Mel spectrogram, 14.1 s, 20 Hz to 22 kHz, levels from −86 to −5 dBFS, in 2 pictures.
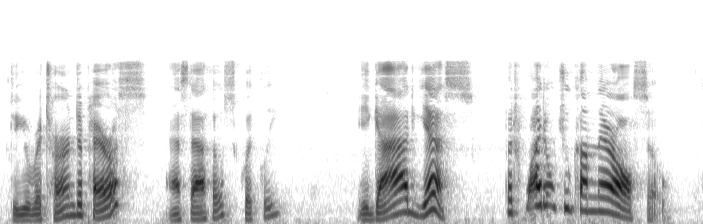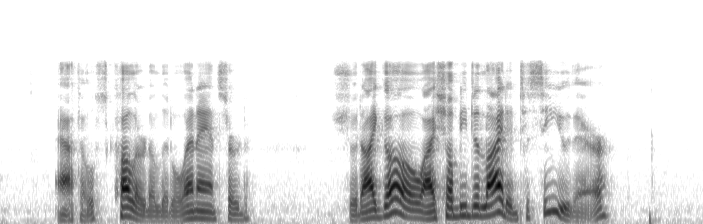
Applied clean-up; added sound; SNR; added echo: none; none; none; none.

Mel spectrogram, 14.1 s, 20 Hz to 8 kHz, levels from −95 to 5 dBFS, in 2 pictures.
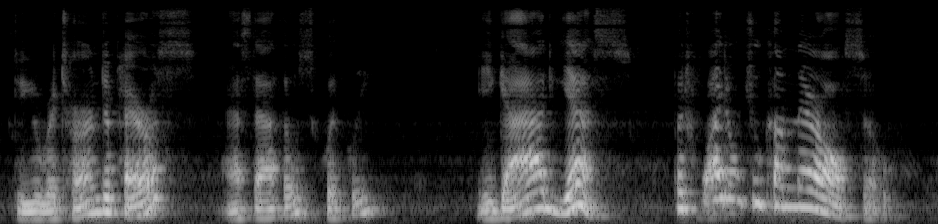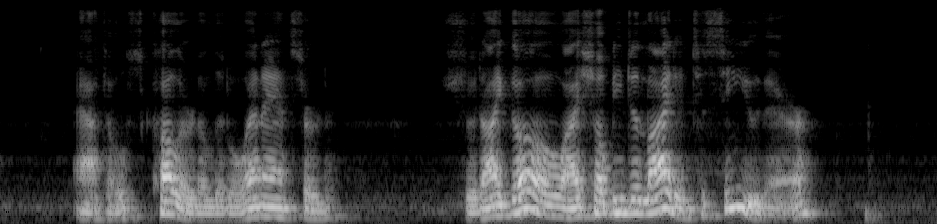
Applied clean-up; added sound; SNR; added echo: none; none; none; reverberation time 0.4 s.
